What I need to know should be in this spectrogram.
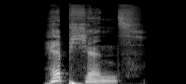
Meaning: genitive singular of Häppchen
- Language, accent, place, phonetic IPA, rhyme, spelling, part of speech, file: German, Germany, Berlin, [ˈhɛpçəns], -ɛpçəns, Häppchens, noun, De-Häppchens.ogg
